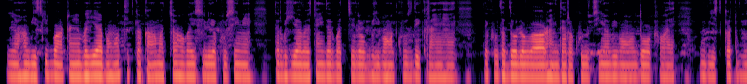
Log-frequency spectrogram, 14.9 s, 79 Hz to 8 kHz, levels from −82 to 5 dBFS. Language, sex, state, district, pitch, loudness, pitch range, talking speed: Hindi, female, Chhattisgarh, Kabirdham, 120 Hz, -24 LUFS, 115-120 Hz, 160 wpm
